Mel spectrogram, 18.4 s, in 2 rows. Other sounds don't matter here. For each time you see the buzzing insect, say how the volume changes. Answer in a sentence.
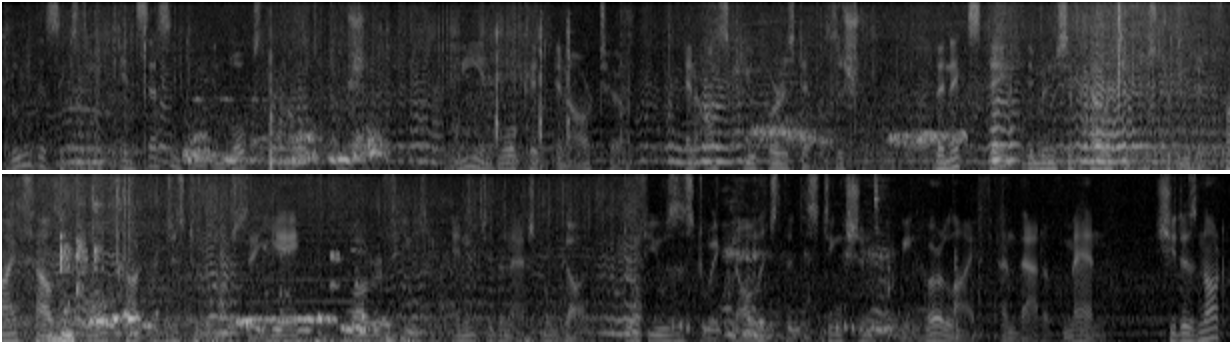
The buzzing insect can be heard from 0.0 to 18.3 s, getting louder then quieter.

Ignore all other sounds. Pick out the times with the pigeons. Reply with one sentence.
The pigeons can be heard from 1.4 to 3.0 s, from 5.5 to 7.2 s, from 9.6 to 12.2 s and from 14.2 to 16.2 s.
